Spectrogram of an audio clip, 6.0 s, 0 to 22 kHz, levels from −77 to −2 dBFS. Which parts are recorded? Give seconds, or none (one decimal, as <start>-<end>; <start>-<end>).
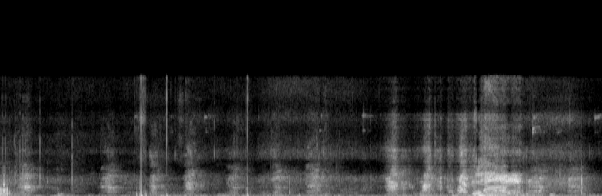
0.0-3.8; 5.2-6.0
